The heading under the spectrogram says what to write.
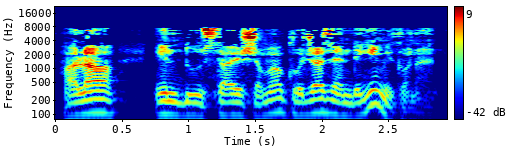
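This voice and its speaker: A man voicing a kindly blind old man who speaks softly and courteously, in a storybook reading. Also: deep voice, animated. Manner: soft, courteous, consoling. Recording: dull lo-fi audiobook recording.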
